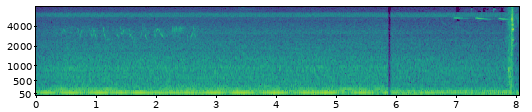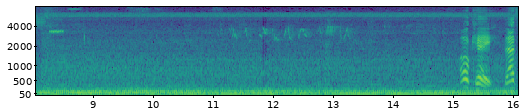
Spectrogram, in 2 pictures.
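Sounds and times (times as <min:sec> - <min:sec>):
golf club striking ball: 0:07.8 - 0:08.5.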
